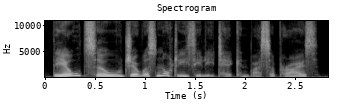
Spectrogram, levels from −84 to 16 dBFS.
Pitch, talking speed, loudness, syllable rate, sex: 235 Hz, 190 wpm, -17 LUFS, 5.8 syllables/s, female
